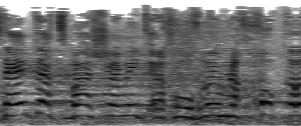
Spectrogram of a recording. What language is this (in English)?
Hebrew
